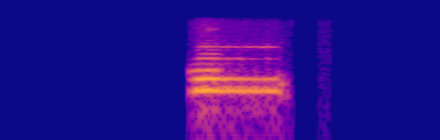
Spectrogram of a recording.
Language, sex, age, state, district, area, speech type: Santali, female, 30-45, Jharkhand, Pakur, rural, conversation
